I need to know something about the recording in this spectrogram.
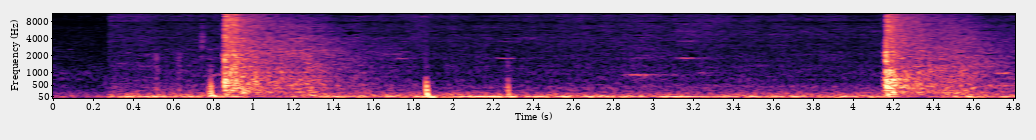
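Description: Two sharp, loud gunshots ring out about three seconds apart over a steady low rumble, with a couple of faint knocks in between and no talking: military police officers in Goiás, Brazil, firing toward a man by a bus stop, filmed by a driver; the first two shots miss.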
